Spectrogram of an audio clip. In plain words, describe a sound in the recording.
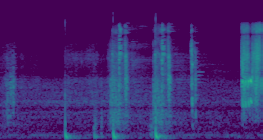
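Sharp game impact sounds thud.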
